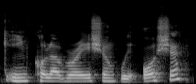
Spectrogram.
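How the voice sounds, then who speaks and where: A man's voice: on the high side, moderate pace, a little mellow. A man from Oaxaca, Mexico, whose first language is Triqui, answering interview questions as a community worker in plain, simple phrasing.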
